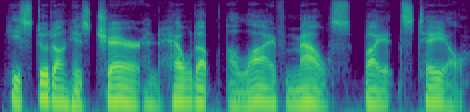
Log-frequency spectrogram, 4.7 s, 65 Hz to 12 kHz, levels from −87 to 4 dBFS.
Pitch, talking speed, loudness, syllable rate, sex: 90 Hz, 180 wpm, -19 LUFS, 3.4 syllables/s, male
